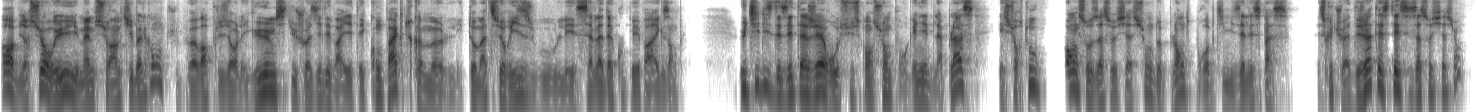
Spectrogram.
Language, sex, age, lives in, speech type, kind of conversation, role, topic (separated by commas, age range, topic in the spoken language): French, male, 25-29, France, read, expert-assistant, expert, Si on veut avoir un beau potager toute l’année, comment s’organiser pour choisir et planter les bonnes cultures au bon moment ?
